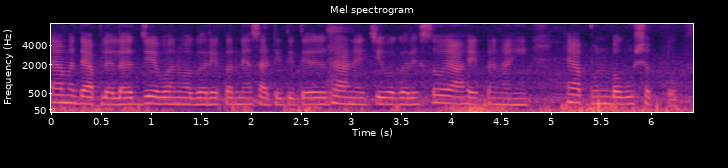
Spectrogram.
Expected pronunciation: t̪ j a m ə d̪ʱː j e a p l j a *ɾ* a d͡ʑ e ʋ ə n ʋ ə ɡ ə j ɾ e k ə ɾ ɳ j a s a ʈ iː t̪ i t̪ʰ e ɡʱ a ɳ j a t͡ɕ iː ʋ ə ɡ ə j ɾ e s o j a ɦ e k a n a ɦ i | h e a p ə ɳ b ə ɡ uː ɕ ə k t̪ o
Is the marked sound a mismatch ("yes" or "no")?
yes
